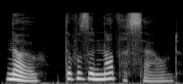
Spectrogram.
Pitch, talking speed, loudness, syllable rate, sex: 205 Hz, 165 wpm, -19 LUFS, 5.4 syllables/s, female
